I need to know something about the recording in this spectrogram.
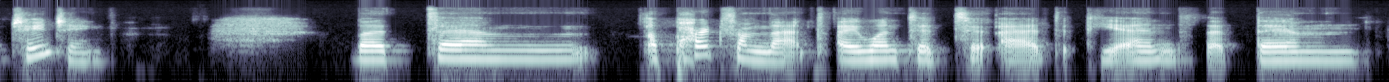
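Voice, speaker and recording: Woman from Norway, gravelly fry, flat delivery, dry close sound, video call panelist. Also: mid-range voice, no echo. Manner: relaxed, conversational, hesitant fillers. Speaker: discussion participant. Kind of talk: online panel discussion.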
